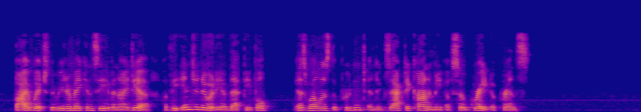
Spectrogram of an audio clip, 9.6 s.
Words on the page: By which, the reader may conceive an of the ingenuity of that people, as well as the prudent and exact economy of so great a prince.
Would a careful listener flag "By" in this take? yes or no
no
